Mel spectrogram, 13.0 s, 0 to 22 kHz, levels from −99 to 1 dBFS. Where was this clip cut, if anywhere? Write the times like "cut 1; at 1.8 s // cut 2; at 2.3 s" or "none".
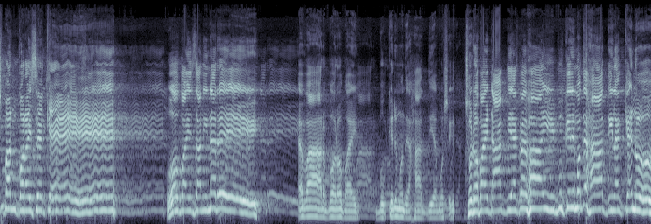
cut 1; at 9.2 s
